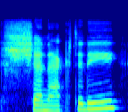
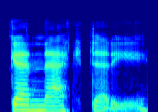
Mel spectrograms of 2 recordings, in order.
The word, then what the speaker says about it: Schenectady: the way it's spelt when I first saw it, I was like Schenectady, but it's Schenectady.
